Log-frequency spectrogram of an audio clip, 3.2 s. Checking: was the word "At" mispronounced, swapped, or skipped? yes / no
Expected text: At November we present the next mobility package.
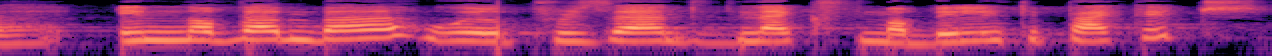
yes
